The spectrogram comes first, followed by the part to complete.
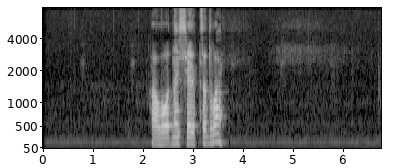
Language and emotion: Russian, positive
